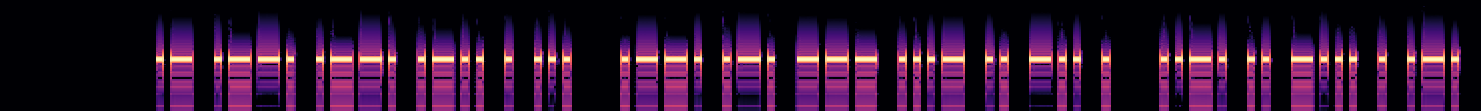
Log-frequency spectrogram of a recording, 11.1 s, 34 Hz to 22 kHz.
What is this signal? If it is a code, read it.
Morse code, heard as a keyed tone, about 22 wpm, 700 Hz. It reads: APPLES PROVIDE FIBER
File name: Difficult Sentences with Hints - 22wpm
